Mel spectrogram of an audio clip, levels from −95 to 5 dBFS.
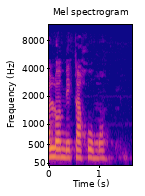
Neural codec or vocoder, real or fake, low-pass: vocoder, 22.05 kHz, 80 mel bands, Vocos; fake; 9.9 kHz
